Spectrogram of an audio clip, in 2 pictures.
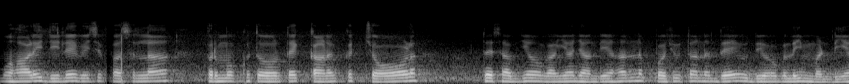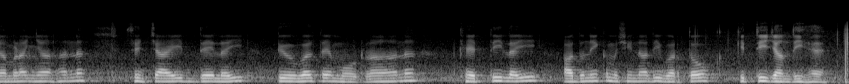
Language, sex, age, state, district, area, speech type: Punjabi, male, 30-45, Punjab, Mohali, rural, spontaneous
